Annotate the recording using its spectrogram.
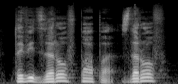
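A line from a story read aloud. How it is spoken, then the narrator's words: Joyful question. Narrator (Russian): спросила Лина радостно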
